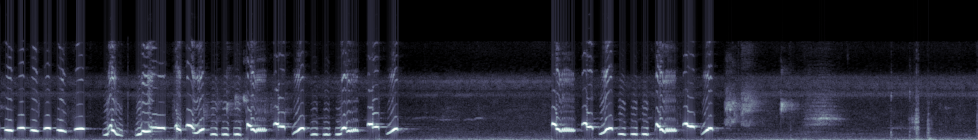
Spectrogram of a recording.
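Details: Untrained oriental magpie-robin singing as tutor or trigger song for training cage birds: a long run of rapid, loud whistled notes, slurred up and down, then a pause and a shorter burst of similar phrases over a low background rumble.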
